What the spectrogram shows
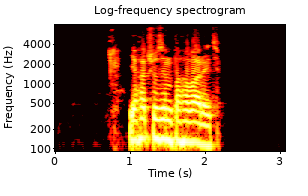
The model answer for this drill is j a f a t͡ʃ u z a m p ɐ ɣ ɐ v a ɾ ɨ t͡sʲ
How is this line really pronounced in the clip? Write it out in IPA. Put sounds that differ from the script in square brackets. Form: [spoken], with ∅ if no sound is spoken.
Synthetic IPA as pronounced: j a [x] a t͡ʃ u z [i] m p ɐ ɣ ɐ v a ɾ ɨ t͡sʲ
